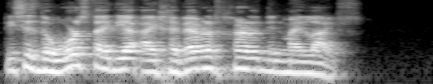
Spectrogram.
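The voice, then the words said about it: Put-on Greek or Israeli accent. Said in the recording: “I believe this is a precise Greek accent ... That's an Israeli accent, but it's an accurate”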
